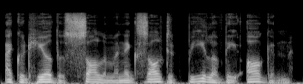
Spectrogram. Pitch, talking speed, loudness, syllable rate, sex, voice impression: 95 Hz, 215 wpm, -18 LUFS, 5.3 syllables/s, male, very masculine, very adult-like, very middle-aged, very thick, very tensed, powerful, slightly bright, slightly soft, slightly muffled, fluent, slightly raspy, very cool, intellectual, very sincere, very calm, very mature, friendly, reassuring, unique, elegant, wild, very sweet, slightly lively, kind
